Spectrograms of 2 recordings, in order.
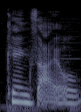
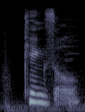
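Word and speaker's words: KingsIsle: in all capital letters, it's very clearly King's Isle. But I just completely say it wrong every single time and wrote it wrong every single time in my script, so I apologize. It's King's Isle, not Kingsville Entertainment.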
